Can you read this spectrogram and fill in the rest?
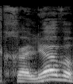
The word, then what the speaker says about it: халява: Ближе по-русски говорить халява, потому что это оригинальное произношение слова.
